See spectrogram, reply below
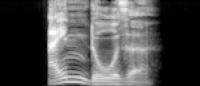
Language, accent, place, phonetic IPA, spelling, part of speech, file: German, Germany, Berlin, [ˈaɪ̯nˌdoːzə], eindose, verb, De-eindose.ogg
- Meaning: inflection of eindosen: 1. first-person singular dependent present 2. first/third-person singular dependent subjunctive I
